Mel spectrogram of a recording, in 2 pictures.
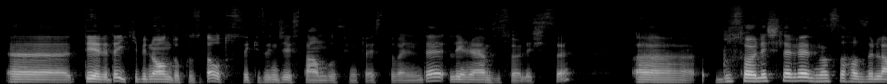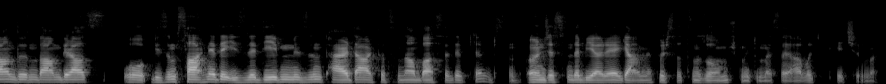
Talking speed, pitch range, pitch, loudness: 120 wpm, 100-120 Hz, 110 Hz, -28 LUFS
